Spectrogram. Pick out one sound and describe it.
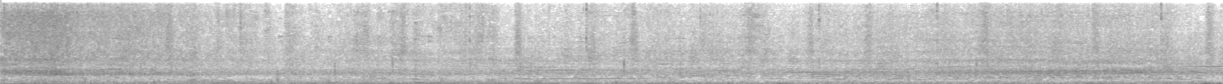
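Footsteps tap on a paved sidewalk.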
